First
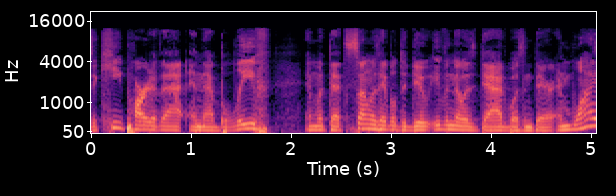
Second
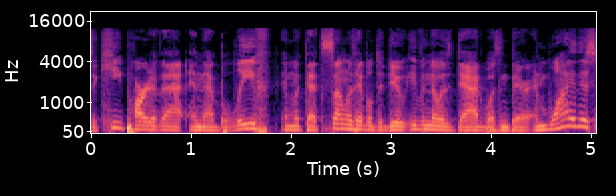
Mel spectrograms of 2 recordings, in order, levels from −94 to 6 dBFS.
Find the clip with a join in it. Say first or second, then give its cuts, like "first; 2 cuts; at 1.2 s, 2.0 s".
second; 1 cut; at 1.9 s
